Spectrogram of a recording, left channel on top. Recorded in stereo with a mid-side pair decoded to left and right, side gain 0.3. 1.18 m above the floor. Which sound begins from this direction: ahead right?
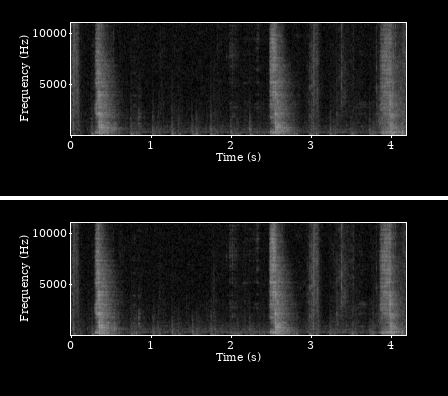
Chopping, at 0.3 s.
